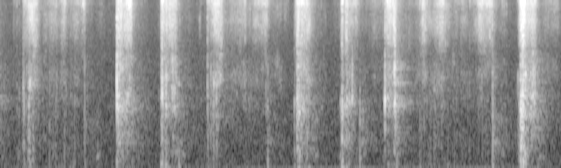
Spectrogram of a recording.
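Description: Tarot cards are shuffled and drawn during a reading, giving a series of soft, crisp riffling swishes and flicks in an uneven rhythm, close and quiet.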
